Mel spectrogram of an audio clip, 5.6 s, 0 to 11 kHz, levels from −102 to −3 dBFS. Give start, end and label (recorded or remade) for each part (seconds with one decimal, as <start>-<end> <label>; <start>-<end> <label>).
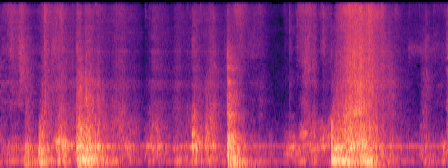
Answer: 0.0-0.7 recorded; 0.7-2.8 remade; 2.8-3.9 recorded; 3.9-5.1 remade; 5.1-5.6 recorded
